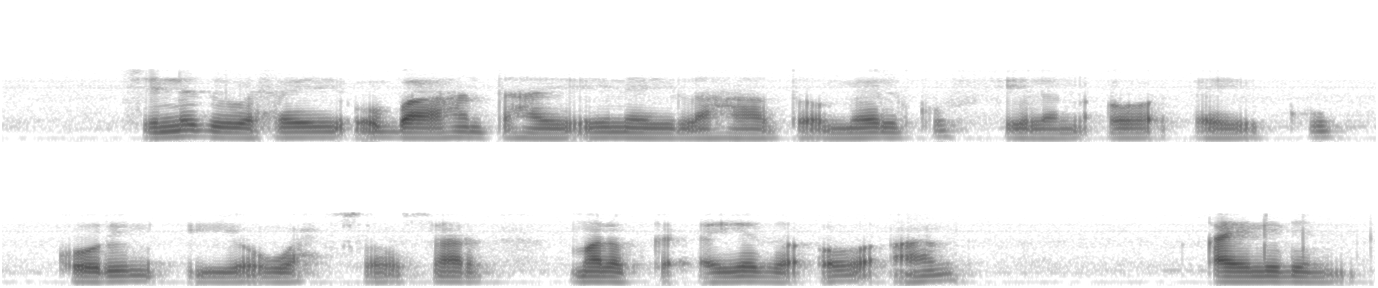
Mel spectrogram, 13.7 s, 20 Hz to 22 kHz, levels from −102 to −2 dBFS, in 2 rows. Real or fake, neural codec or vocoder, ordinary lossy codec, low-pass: real; none; none; 3.6 kHz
